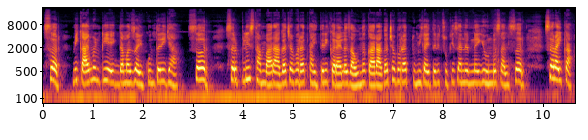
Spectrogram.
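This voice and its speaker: A woman's voice: sits high, fairly even intonation, normal speed, a little mellow, close to an everyday voice. A woman voicing a young woman who pleads urgently to be heard. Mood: pleading. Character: pleading young woman begging him to listen.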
